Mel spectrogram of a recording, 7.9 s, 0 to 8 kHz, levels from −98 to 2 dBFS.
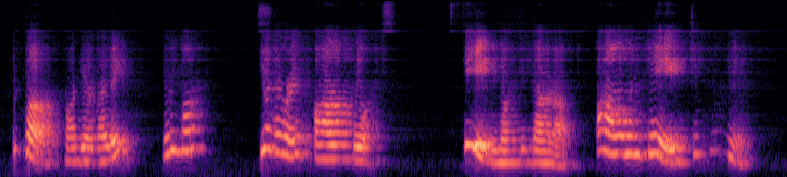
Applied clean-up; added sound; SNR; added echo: neural mask model DeepFilterNet 3.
